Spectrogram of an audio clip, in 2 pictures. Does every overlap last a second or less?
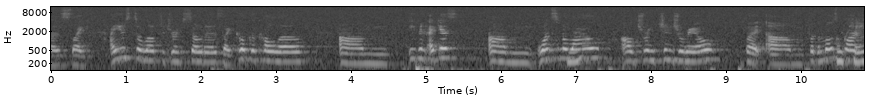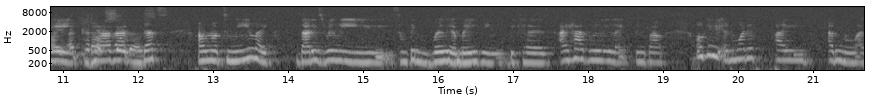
No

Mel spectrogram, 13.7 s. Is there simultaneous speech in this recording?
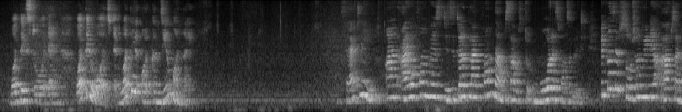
No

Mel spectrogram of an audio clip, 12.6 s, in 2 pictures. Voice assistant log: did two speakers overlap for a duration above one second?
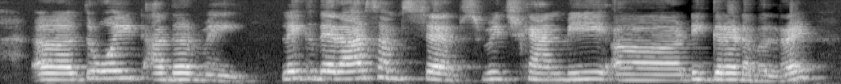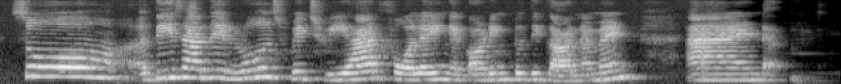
No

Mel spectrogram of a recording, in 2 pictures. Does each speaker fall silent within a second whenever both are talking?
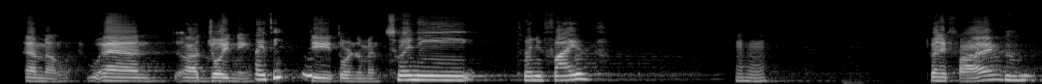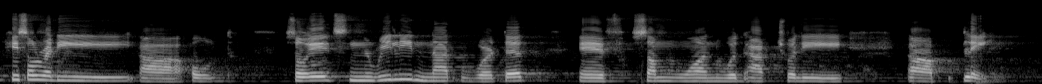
Yes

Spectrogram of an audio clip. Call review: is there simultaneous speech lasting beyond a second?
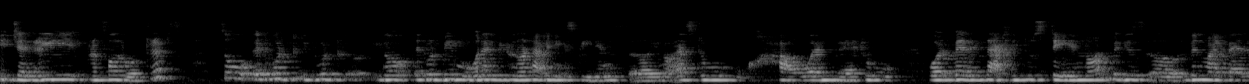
No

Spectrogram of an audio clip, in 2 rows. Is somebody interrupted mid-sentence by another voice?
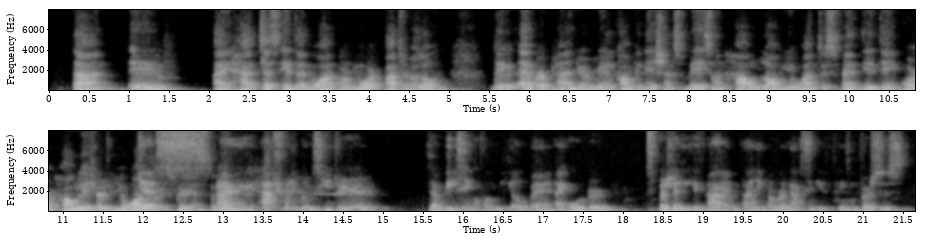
Yes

